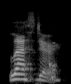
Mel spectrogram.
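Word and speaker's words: Leicester: Lester Lester. Oh, there we go. Uh, UK. Thank you. I look at that word and I don't see Lester.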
